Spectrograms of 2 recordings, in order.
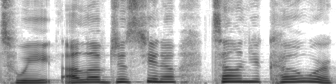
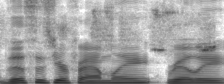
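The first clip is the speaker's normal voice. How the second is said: ordinary talk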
